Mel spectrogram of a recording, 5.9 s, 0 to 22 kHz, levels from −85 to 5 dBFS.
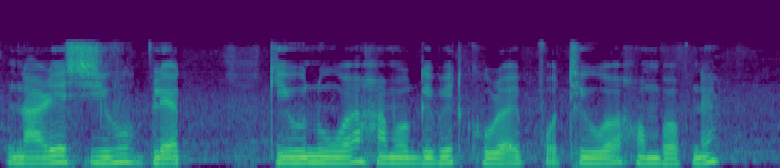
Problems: none marked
